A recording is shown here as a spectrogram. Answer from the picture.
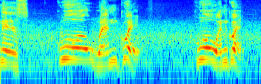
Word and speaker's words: Guo Wengui: Guo Wengui. Okay, Guo is the first tone. Wen is the second tone. Gui is the fourth tone. So that's how you say his name in Chinese.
